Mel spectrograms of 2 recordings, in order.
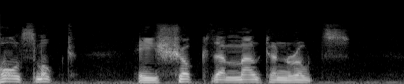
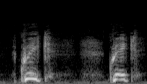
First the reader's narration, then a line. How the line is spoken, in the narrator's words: he gasped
